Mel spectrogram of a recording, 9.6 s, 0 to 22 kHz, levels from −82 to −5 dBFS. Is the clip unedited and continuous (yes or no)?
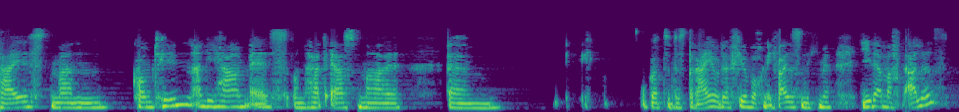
no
